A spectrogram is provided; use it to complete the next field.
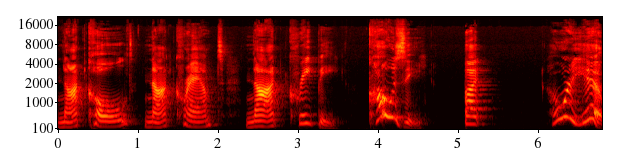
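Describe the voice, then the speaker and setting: A put-on character voice, female-sounding, high and squeaky, with very wide pitch swings. It moves at a very slow pace with long, frequent pauses. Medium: read story.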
